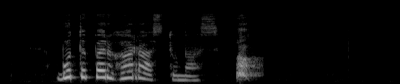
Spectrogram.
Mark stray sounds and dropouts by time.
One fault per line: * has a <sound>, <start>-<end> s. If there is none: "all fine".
* has a bark, 2.4-2.7 s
